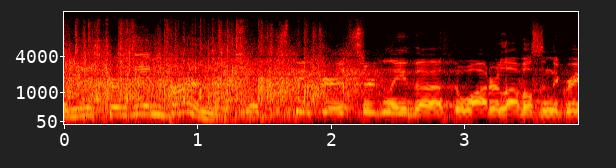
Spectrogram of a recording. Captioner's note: some Applause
